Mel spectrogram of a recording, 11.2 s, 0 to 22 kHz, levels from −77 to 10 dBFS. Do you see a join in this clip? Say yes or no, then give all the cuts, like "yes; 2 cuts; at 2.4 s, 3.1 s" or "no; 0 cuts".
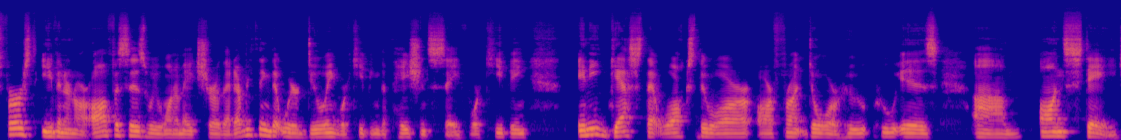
no; 0 cuts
